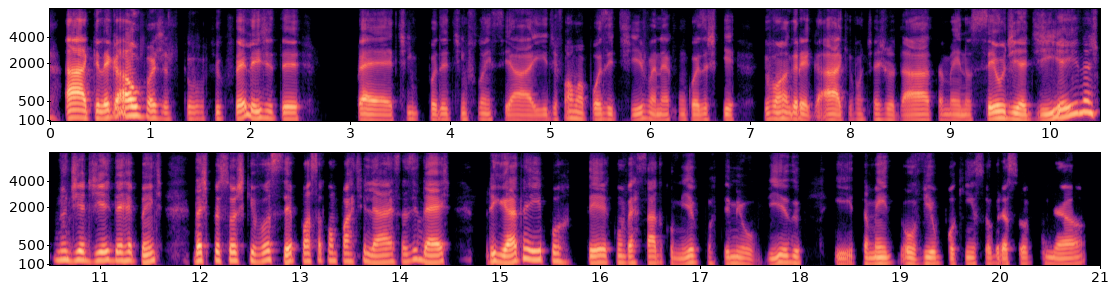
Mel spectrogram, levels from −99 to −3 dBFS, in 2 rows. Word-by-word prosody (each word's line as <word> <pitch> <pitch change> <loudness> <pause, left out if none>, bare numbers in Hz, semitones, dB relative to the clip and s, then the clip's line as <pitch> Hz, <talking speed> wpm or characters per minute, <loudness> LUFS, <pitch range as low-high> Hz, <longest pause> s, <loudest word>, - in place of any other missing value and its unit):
Ah, 145 0 +10
que 135 +1 0
legal! 175 +6 +8
Poxa, 135 -7 0
fico 125 +1 -10
fico 125 0 -8
feliz 135 +1 +3
de 135 - -4
ter 120 -1 0 0.6
eh, 100 -2 +2
te 120 +3 -13
poder 110 +1 -4
te 115 - -21
influenciar 110 -3 -7
aí 100 +1 -6
de 115 +1 -12
forma 125 +3 -4
positiva, 110 0 -6
né, 105 0 -5
com 105 0 -14
coisas 105 +1 -5
que 105 -1 -6 0.3
que - - -7
vão 125 +1 0
agregar, 110 -4 0
que 100 - -20
vão 105 - -14
te 105 - -14
ajudar 105 0 -3
também, 105 0 -8
no 100 0 -7
seu 130 +6 +3
dia 115 -4 +3
a 100 - 0
dia 105 +7 +1
e 200 +7 +4
nas 245 -1 +2
no 180 +1 0
dia 180 +1 +4
a - - -3
dia, 170 +3 +2
de 170 -1 +2
repente, 160 -1 0 0.3
das 160 +1 +6
pessoas 165 0 +1
que 165 - -1
você 165 -1 +2
possa 155 -1 -3
compartilhar 155 -4 -2
essas 145 +2 -6
ideias. 145 -6 +3 0.3
Obrigado 145 +3 +4
aí 185 -2 +5
por 155 -7 -5 0.2
ter 130 +1 +2
conversado 125 -1 -3
comigo, 120 +3 -4
por 115 - -15
ter 115 - -7
me 120 -1 -2
ouvido 110 +6 -3 0.3
e - - -6
também 115 +2 -1
ouvir 110 0 -1
um 115 - -6
pouquinho 110 0 -7
sobre 110 -1 -6
a 100 - +1
sua 110 - -8
opinião. 110 0 -4
120 Hz, 200 wpm, -24 LUFS, 105-145 Hz, 0.6 s, Ah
